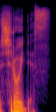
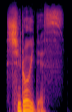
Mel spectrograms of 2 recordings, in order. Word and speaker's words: 白いです: In both types, the accent falls on the mora before I. For example, the downstep type word 白い turns into 白いです.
